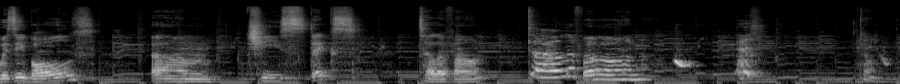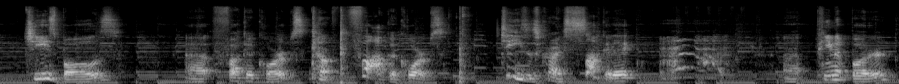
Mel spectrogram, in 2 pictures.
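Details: Female speaker's vocal tics from the second quarter of the year, including repeated words and phrases and coprolalia (obscene words): vocal tics with coprolalia.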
